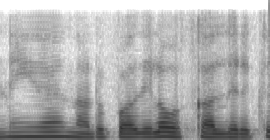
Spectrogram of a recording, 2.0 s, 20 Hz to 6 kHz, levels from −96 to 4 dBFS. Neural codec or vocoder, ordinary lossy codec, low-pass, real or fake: codec, 16 kHz, 0.7 kbps, FocalCodec; none; 5.4 kHz; fake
